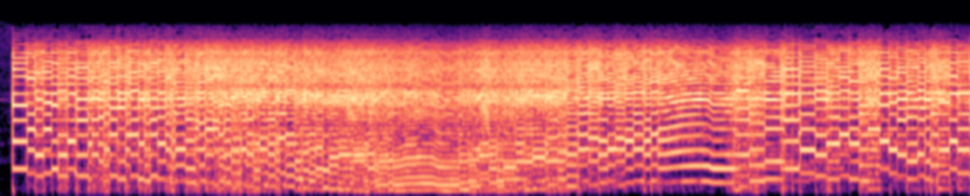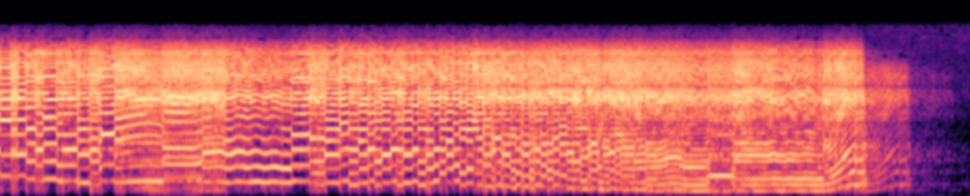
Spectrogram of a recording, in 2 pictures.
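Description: A loud, heavily distorted electric guitar plays a fast tapped pentatonic lick, notes cascading up and down continuously for about eighteen seconds before stopping abruptly, with no talking.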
